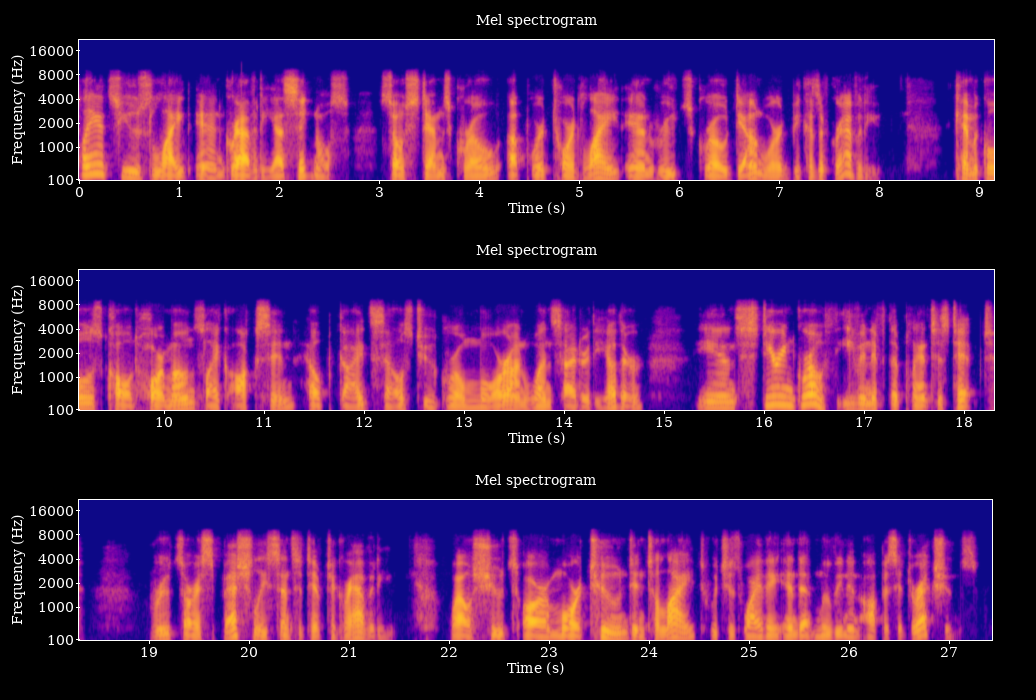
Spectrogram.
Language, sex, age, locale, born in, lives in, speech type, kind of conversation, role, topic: English, male, 35-39, en-US, United States, United States, read, expert-assistant, expert, How do plants determine growth direction?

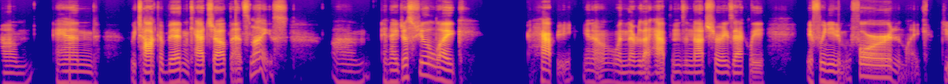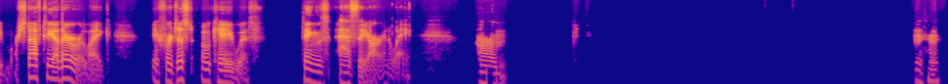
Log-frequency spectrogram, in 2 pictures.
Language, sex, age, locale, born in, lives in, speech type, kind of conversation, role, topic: English, male, 20-24, en-US, United States, United States, conversation, advice, user, How do I rebuild trust with a reconnected friend?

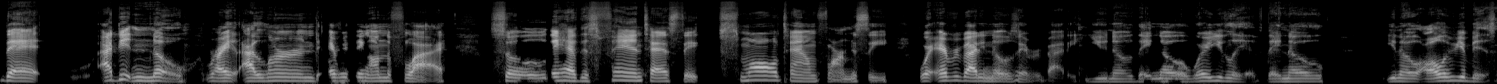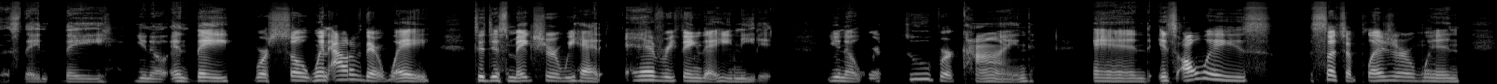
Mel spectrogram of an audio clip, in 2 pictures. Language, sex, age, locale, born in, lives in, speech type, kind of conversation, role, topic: English, female, 50-54, en-US, United States, United States, conversation, podcast, guest, What helps people feel included and comfortable when joining a new community?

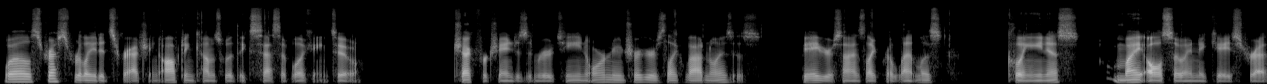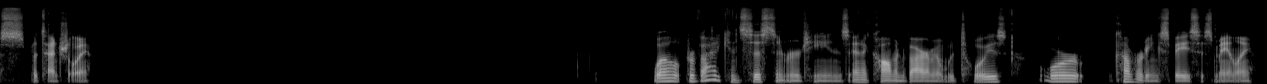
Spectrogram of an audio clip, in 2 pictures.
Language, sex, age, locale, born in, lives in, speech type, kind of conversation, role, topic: English, male, 20-24, en-US, United States, United States, read, expert-assistant, expert, What should I do if my pet is scratching excessively?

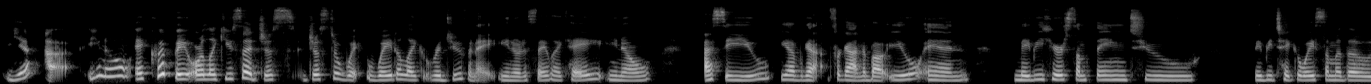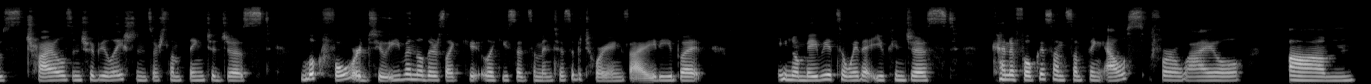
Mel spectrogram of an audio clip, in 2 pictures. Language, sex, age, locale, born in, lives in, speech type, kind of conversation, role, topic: English, female, 40-44, en-US, United States, United States, conversation, advice, advisor, How can I celebrate my recent achievement and build confidence for future goals?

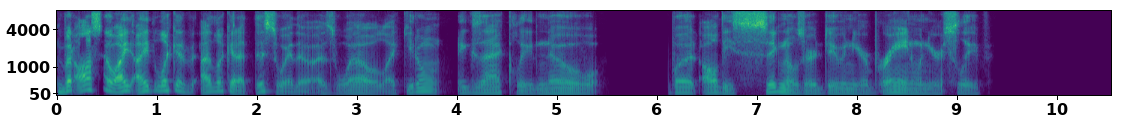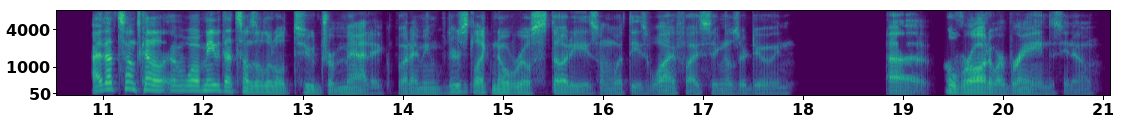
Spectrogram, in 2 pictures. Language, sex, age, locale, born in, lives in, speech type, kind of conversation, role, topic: English, male, 35-39, en-US, United States, United States, conversation, podcast, host, What are some effective ways to maintain a healthy balance between digital devices and real-life activities?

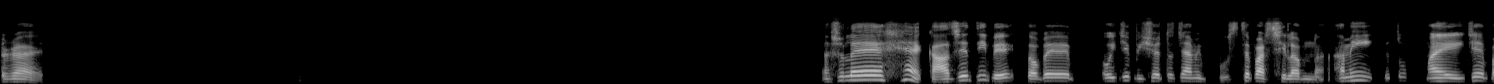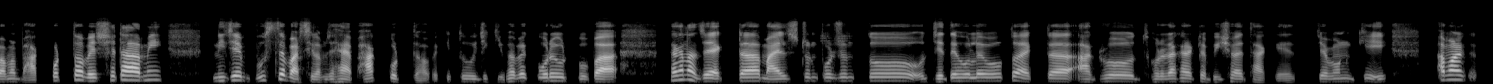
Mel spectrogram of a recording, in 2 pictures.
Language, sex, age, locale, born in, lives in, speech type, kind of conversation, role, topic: Bengali, male, 25-29, bn-BD, Bangladesh, Bangladesh, conversation, advice, user, বড় লক্ষ্য ভেঙে বাস্তবসম্মত পরিকল্পনা করতে সেগুলোকে কীভাবে ছোট ছোট ধাপে ভাগ করব?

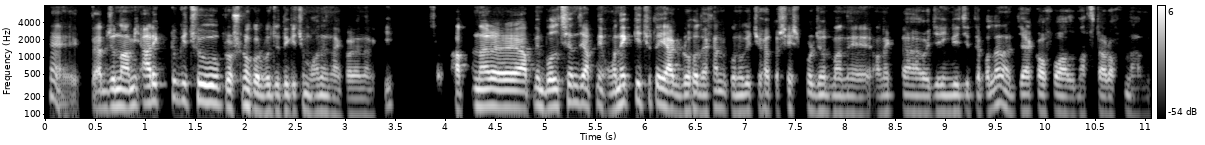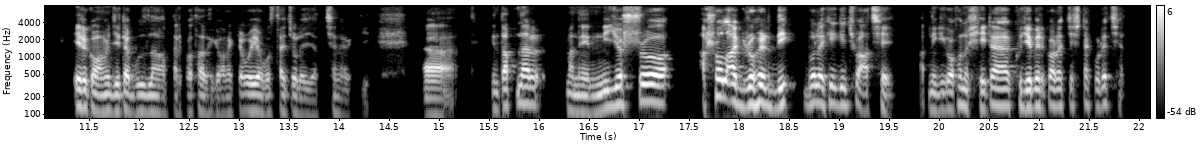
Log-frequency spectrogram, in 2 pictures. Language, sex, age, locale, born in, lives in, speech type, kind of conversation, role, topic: Bengali, male, 40-44, bn-BD, Bangladesh, Finland, conversation, advice, advisor, ভিন্ন আগ্রহ ও সীমাবদ্ধতা মেলানোর মাধ্যমে কীভাবে অনুষ্ঠান পরিকল্পনা করা যায়?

